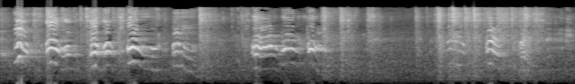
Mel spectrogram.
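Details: Caged three-month-old pug DouDou, upset at being shut in after eating a raw fish ball, gives rapid high whining yips with bending pitch, in clustered bursts with brief pauses, in a small indoor room.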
